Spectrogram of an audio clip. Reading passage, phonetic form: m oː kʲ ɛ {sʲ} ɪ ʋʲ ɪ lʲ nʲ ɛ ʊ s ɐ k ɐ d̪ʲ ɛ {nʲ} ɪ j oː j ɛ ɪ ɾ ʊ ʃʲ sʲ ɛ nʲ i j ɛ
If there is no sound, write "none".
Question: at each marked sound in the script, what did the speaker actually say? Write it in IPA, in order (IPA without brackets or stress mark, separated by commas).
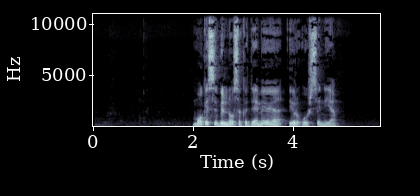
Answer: sʲ, mʲ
